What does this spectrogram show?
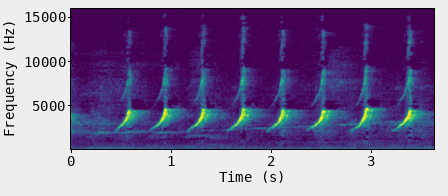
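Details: Long-tailed shrike in full, lively voice, calling a rival as a lure sound: sharp upswept chirps, about eight in under four seconds, rising steeply at a steady pace over faint background hiss.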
